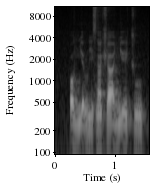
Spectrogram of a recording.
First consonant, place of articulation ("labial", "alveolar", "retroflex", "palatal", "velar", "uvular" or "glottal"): palatal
